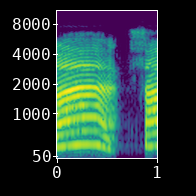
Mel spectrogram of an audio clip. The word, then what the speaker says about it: เศร้า: เลย นะ คะ อ่ะ น่า เศร้า อ่าน ว่า เศร้า อ่าเศรษฐี อ่าน ว่า เศรษฐี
